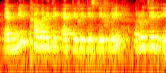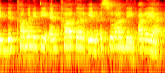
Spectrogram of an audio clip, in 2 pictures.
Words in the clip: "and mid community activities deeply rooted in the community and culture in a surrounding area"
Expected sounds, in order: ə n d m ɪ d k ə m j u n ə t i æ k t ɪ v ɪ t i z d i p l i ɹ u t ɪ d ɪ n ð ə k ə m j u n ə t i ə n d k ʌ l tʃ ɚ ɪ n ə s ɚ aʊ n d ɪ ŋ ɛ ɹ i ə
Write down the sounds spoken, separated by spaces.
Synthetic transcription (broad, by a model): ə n m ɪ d k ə m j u n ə t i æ k t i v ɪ t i s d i f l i ɹ u t ɪ d ɪ n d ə k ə m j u n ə t i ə n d k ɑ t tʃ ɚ ɪ n ə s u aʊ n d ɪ ŋ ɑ ɹ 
